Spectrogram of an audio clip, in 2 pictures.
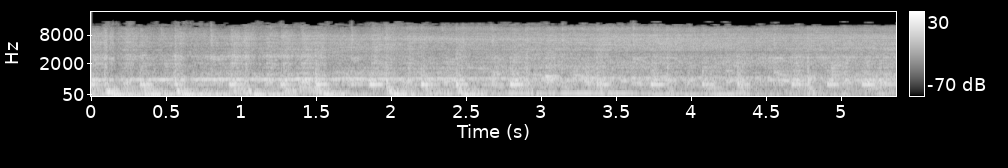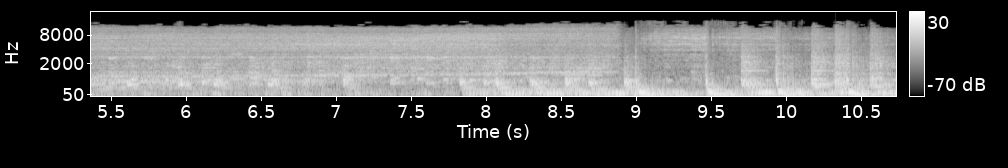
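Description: Loud electronic dance music from a DJ set played over a stage sound system: a long build-up with a slowly rising synth tone, then a brief break about nine seconds in before the beat drops back in.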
